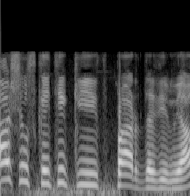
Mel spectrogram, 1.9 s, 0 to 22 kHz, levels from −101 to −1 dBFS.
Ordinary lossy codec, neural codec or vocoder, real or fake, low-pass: MP3, 96 kbps; none; real; 7.2 kHz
